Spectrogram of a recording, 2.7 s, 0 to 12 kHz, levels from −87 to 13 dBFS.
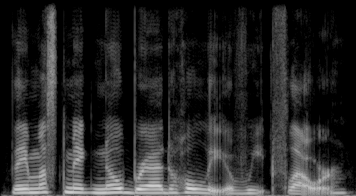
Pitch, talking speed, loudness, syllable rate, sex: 220 Hz, 200 wpm, -15 LUFS, 4.2 syllables/s, female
